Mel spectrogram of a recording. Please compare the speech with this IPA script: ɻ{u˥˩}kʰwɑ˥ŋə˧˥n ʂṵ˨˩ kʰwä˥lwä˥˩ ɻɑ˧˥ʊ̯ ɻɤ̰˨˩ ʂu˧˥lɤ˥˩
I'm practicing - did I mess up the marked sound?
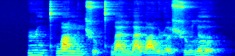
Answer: no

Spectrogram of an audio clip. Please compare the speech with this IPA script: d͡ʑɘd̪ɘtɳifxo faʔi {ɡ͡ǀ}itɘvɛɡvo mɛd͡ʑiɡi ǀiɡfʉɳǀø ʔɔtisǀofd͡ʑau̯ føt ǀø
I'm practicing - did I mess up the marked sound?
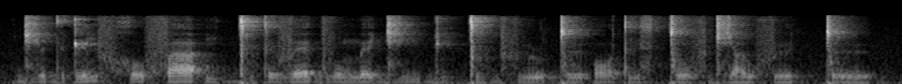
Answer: no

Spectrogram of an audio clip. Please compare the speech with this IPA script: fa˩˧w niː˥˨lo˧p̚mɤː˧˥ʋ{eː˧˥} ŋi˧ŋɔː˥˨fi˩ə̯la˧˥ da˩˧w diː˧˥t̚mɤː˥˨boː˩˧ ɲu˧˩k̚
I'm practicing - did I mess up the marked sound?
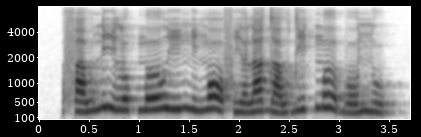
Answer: yes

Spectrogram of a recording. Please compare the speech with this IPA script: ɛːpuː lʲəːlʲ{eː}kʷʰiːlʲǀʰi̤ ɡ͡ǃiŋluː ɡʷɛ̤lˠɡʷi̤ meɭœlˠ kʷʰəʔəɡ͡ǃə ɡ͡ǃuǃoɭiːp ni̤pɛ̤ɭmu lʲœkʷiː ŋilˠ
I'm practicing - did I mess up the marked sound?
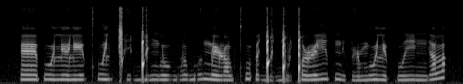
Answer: no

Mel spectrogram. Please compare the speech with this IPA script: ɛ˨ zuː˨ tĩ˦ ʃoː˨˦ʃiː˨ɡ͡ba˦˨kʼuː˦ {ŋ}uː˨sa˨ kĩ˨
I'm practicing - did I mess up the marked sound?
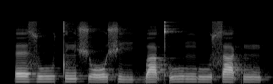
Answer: no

